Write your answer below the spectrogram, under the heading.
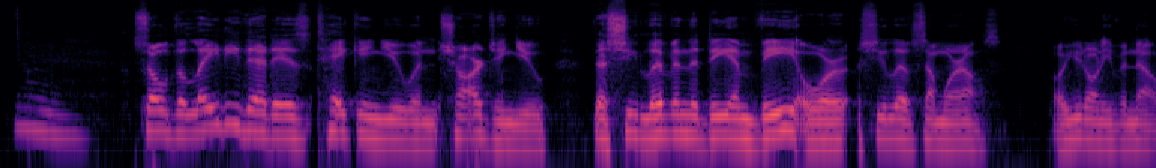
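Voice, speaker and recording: An unremarkable speaking voice from a man, medium in pitch, at a fairly quick pace with lively intonation. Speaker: radio show host. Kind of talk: radio interview.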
